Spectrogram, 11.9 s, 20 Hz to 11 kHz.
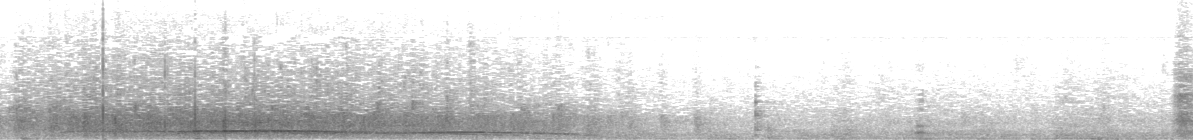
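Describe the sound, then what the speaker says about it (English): Audience at a heads-of-state summit applauds, clapping swelling over the first seconds then thinning and fading out, with a sustained tone running under the early part and a few scattered claps near the end. "may I request the audience to just give us 2 rounds of applause, one for Angola"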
